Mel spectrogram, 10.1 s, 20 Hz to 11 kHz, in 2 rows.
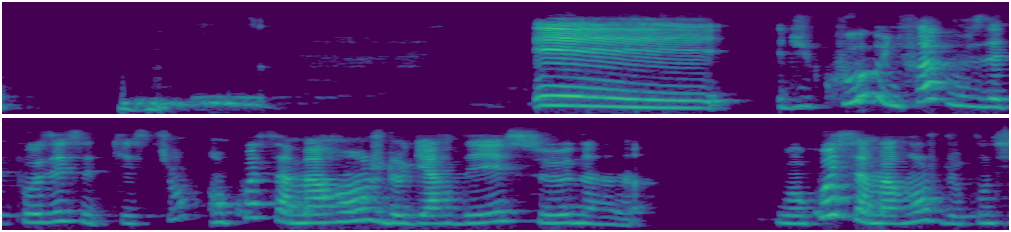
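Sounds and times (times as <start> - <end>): pigeon cooing: 0.6 - 1.6.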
